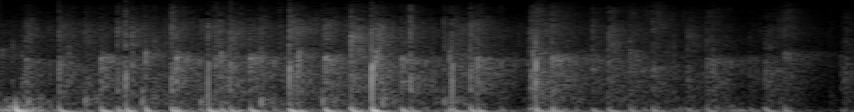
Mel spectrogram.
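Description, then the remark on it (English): An audience claps steadily in applause for Howard Weil at the close of an American Planning Association program, dense overlapping hand claps forming a sustained burst that holds fairly even in loudness for about three seconds before easing slightly at the end. “Let's have a round of applause for Howard Weil.”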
